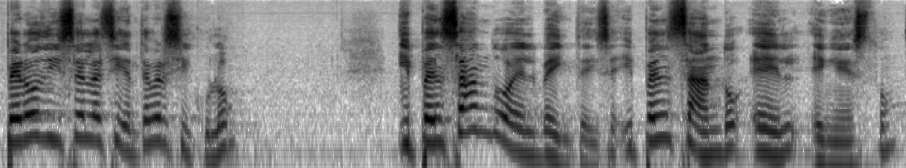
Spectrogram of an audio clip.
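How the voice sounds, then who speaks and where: A man, preaching a sermon as a pastor, emphatic, slowing on key phrases and putting rhetorical questions to the congregation. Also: high voice, sing-song. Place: church hall. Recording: long reverb of a church hall.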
